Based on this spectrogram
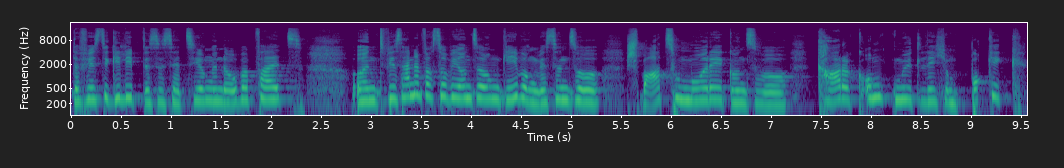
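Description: Over a quiet background, a woman talks in a high voice with fairly even intonation. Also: moderate pace. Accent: Bavarian. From Upper Palatinate, Bavaria. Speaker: stand-up comedian. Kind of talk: stand-up comedy routine. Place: stage. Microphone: handheld.

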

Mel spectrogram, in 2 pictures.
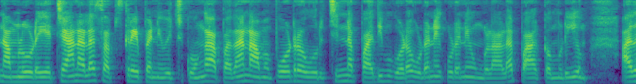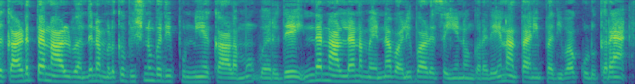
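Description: A woman with a fairly low pitch and a fairly bright tone talks at a fairly quick pace with few pauses and fairly even intonation.

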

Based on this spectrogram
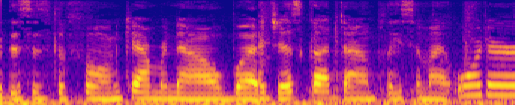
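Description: A woman speaks at a moderate pace, the sound dry with no echo. Faint music plays in the background. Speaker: food vlogger. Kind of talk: casual vlog chat.

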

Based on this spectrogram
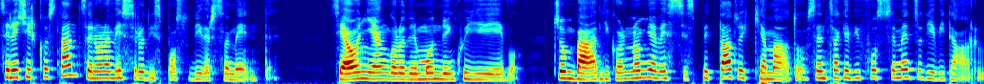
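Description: The recording is very clean, and the background silent. An ordinary speaking voice goes fairly quickly, its intonation fairly even. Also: woman. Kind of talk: literary audiobook reading, first-person memoir narration. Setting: studio recording.

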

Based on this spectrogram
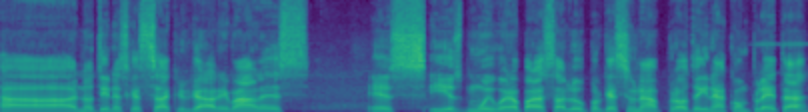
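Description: At a moderate pace, a man speaks with very even loudness and fairly even intonation, the sound dry with no echo. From Puerto Rico. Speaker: food company executive. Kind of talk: interview. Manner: halting, with many fillers. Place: booth. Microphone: studio mic.

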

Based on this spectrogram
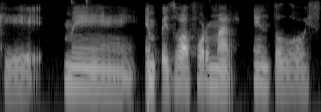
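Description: The recording is dry with no echo and the background quiet. A woman speaks at a fairly low pitch. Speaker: voice actress; voice actress guest. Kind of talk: interview. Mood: friendly, relaxed. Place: home room. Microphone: video call.

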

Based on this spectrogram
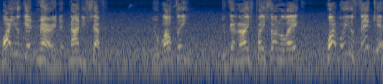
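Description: With noticeable background noise behind him, a man talks at a fairly quick pace in an extremely high pitch, with very wide pitch swings, big swings in loudness and long, frequent pauses. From Maine. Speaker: humorist, storyteller; storyteller. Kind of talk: comic storytelling monologue.

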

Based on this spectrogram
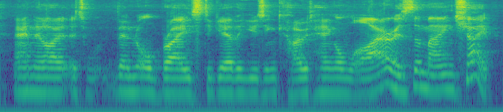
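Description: Light background noise behind a male voice. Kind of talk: interview answer. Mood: relaxed, enthusiastic. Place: home room. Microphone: camera far.

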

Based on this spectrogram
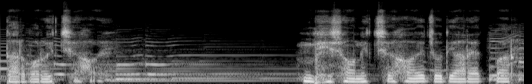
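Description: A man with a medium pitch talks while music is heard behind him. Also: ordinary pitch variation. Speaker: poetry voiceover creator. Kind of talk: sad poetry reading, emotional voiceover.

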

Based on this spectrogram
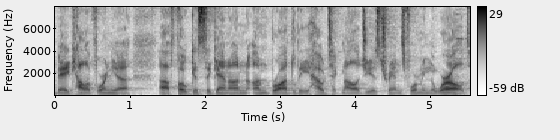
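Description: The man talks at a moderate pace. There is noticeable background noise behind him. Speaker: event organizer. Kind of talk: event introduction. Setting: stage with audience.

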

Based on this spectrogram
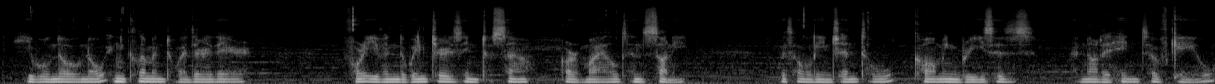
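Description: Soft-spoken, a man speaks at medium pitch and a fairly slow pace, his intonation monotone and flat. Faint music plays in the background. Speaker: ASMR narrator. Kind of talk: book reading. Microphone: studio mic.

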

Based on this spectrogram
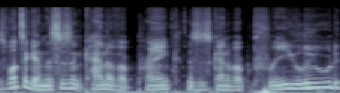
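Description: This is an ordinary speaking voice. It goes at a fairly quick pace, and the pitch shifts in an ordinary way. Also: man. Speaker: gaming youtuber. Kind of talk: casual let's play commentary. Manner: laughs often.

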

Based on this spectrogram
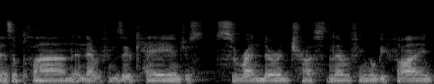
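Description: A man with a very deep, low voice at a very fast pace, light background noise behind him. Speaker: spiritual video creator. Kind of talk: casual explanatory monologue. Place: home room. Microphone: webcam.

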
